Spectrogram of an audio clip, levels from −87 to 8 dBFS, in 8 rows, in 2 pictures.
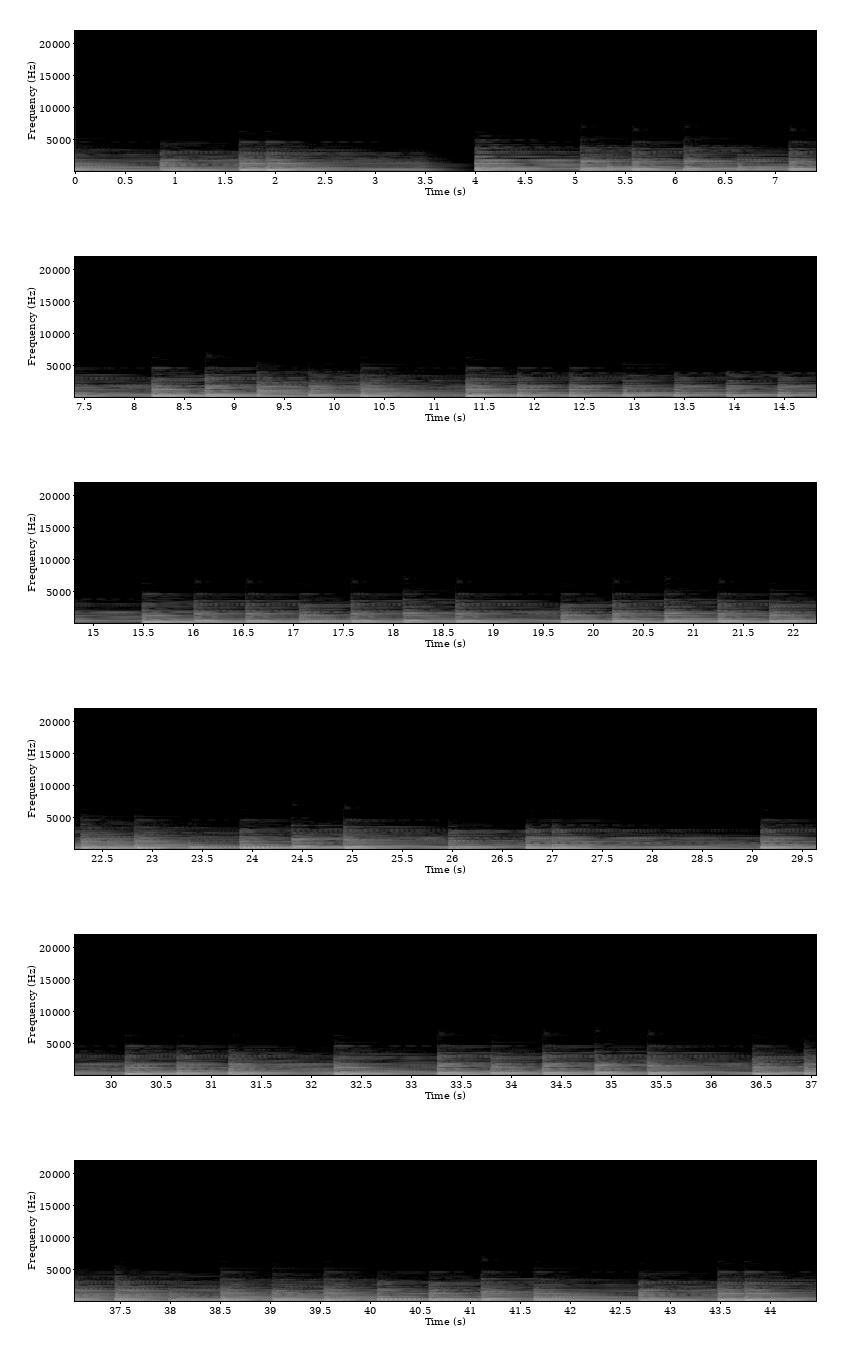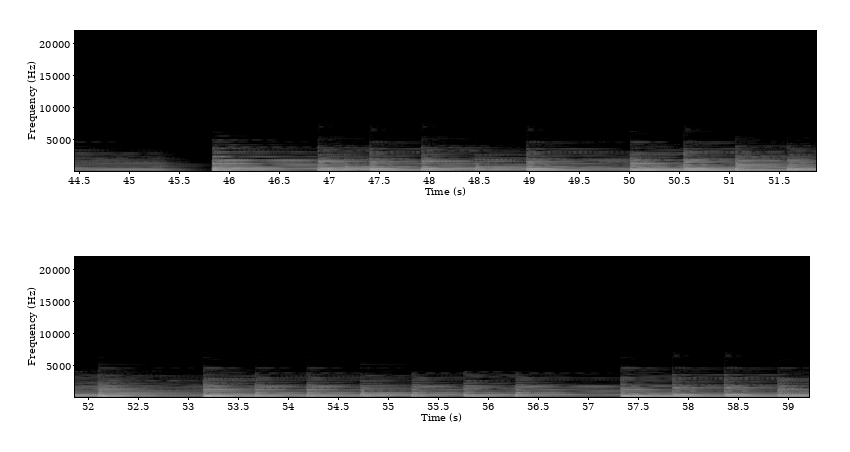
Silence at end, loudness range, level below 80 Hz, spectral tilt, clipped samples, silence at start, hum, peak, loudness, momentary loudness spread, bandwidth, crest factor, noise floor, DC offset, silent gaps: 0 s; 4 LU; -66 dBFS; -9 dB/octave; under 0.1%; 0 s; none; -18 dBFS; -34 LUFS; 11 LU; 5 kHz; 16 dB; -55 dBFS; under 0.1%; none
